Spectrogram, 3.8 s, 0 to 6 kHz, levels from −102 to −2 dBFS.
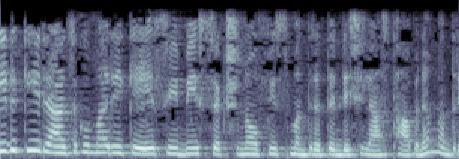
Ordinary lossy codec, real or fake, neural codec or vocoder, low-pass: none; real; none; 5.4 kHz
